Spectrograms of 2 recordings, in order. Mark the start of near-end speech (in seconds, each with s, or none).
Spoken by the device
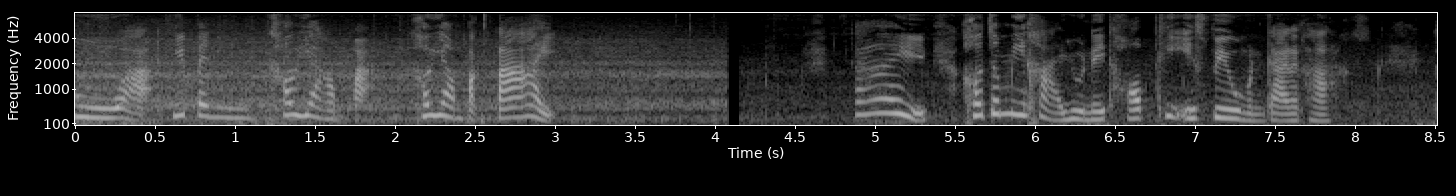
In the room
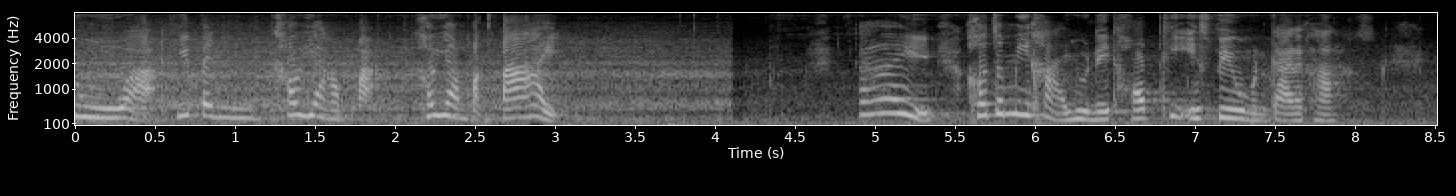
none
